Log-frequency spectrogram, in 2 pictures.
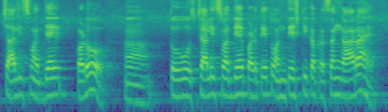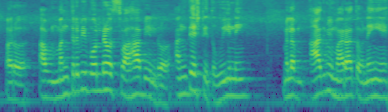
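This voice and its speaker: A man's voice: fairly high pitch, darkish tone. A man, a monk, giving an explanatory scripture lecture, speaking directly to listeners and repeating key points. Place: ashram lecture setting.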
